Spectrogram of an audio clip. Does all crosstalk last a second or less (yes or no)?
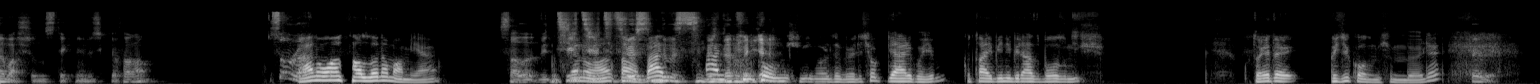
no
